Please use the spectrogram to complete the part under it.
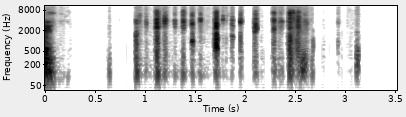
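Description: Calculator keys click softly.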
